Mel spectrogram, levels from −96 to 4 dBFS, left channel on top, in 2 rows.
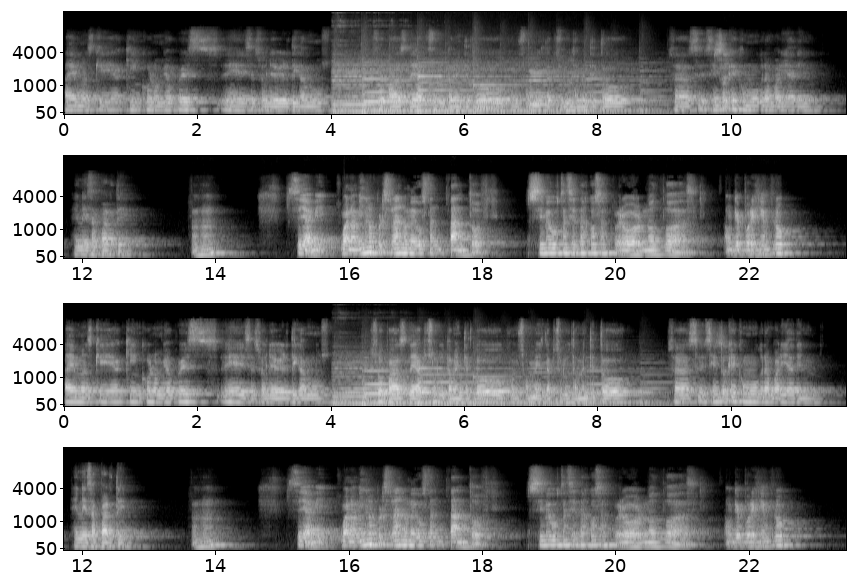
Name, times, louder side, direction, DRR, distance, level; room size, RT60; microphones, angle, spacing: voice 1, 0.0-3.9 4.6-8.4 9.1-11.3 11.9-12.7, right 2 dB, 65° right, 6 dB, 0.7 m, -22 dB
sound 1, 4.0-9.2, left 1 dB, 85° left, 0.8 m, -26 dB
voice 2, 9.7-10.1 13.6-14.0 14.7-18.2 18.7-21.2 21.6-22.5, left 3 dB, 30° left, 7 dB, 0.4 m, -22 dB
9.2 x 8.2 x 2.2 m, 1.1 s
head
